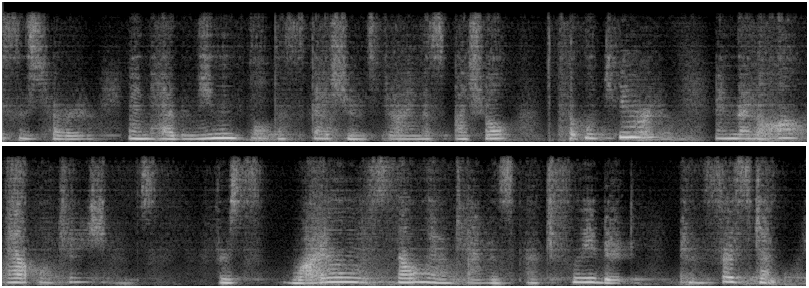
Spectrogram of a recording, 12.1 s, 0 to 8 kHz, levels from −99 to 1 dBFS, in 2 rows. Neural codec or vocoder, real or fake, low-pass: codec, 44.1 kHz, 0.9 kbps, DAC; fake; 7.2 kHz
